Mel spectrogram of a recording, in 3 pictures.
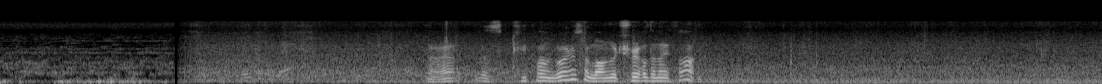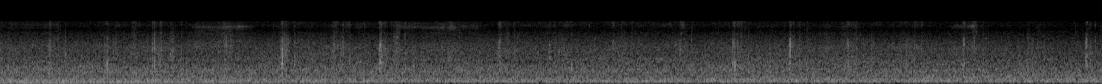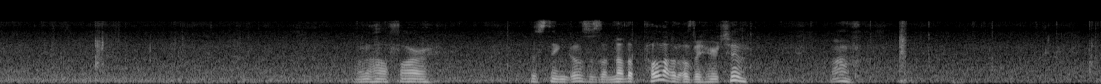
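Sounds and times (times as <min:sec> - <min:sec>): footsteps on dirt trail: 0:01.8 - 0:33.0
river rushing over rocks: 0:01.8 - 0:33.0.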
